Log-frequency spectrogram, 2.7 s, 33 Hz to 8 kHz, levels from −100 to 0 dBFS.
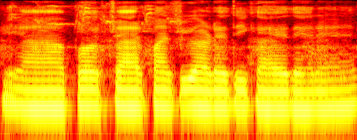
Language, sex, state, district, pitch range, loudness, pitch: Hindi, male, Chandigarh, Chandigarh, 115-120 Hz, -18 LUFS, 115 Hz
